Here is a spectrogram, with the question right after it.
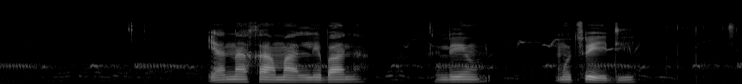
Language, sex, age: Tswana, male, 20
